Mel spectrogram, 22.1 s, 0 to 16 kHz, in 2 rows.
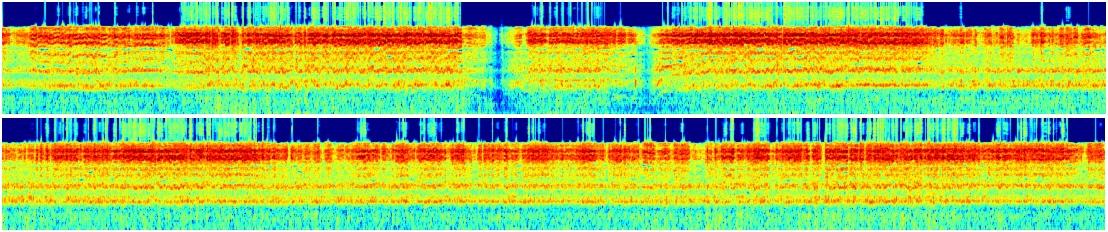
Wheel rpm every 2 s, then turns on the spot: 220, 190, 150, 140, 220, 220, 220, 230, 230, 220, 230.
none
